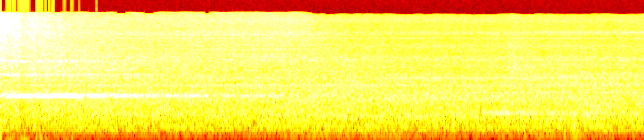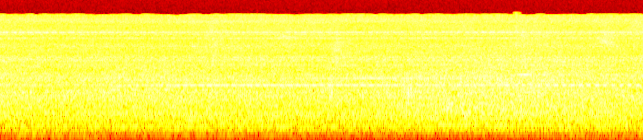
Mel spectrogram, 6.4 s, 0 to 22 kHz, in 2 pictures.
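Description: DB class 442 electric multiple unit standing at a station platform: a short loud hiss with a high whistling tone in the first second or so, then the steady hum of the standing train and the station hall.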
